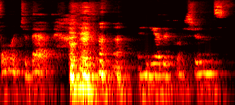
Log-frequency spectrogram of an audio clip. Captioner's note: chuckling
